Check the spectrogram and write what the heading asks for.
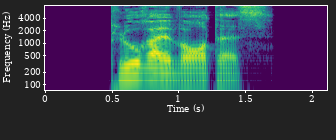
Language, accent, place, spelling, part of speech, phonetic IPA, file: German, Germany, Berlin, Pluralwortes, noun, [ˈpluːʁaːlˌvɔʁtəs], De-Pluralwortes.ogg
- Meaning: genitive singular of Pluralwort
